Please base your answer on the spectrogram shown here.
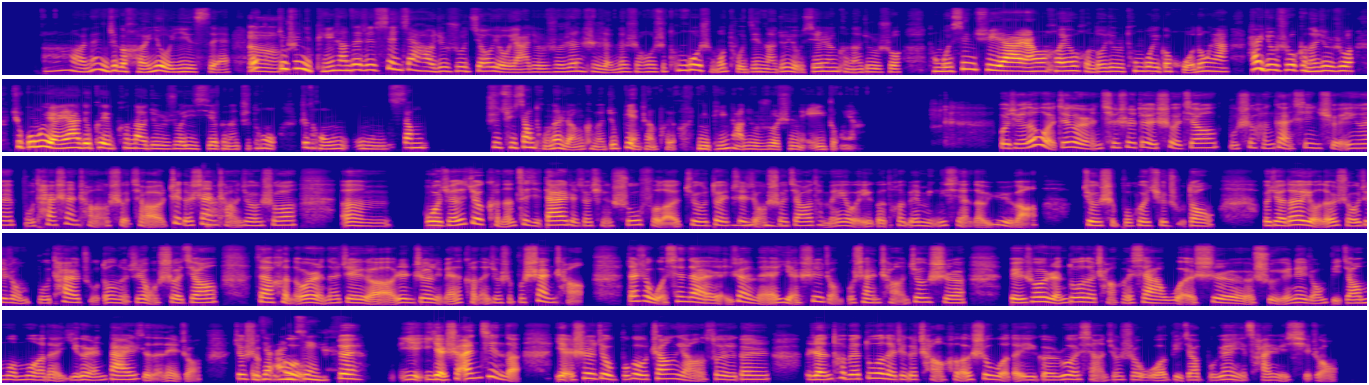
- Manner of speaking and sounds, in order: chuckle; chuckle
- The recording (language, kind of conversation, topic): Chinese, podcast, 你会如何建立真实而深度的人际联系？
